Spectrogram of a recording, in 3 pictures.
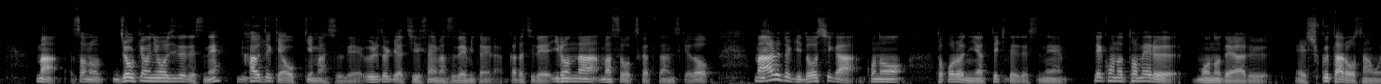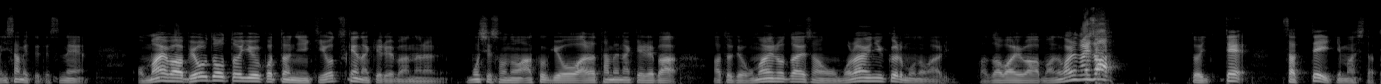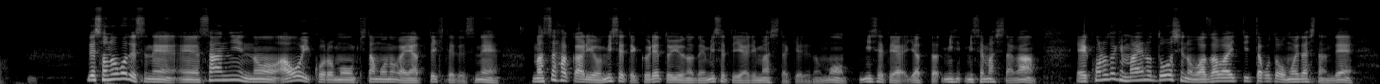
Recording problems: none

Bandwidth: 15 kHz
